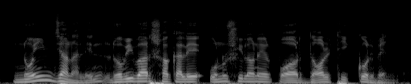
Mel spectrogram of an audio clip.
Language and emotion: Bengali, neutral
